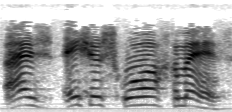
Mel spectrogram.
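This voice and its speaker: Casting: slow, ceremonious male mystic, put-on foreign accent, vintage radio drama, tinny band. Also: high voice, lively intonation, full character voice. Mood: cryptic, ceremonious. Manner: solemn, stilted, incantatory. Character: solemn, cryptic male mystic in Mexican costume. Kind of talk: old-time radio drama acting. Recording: thin narrow-band vintage radio recording.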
